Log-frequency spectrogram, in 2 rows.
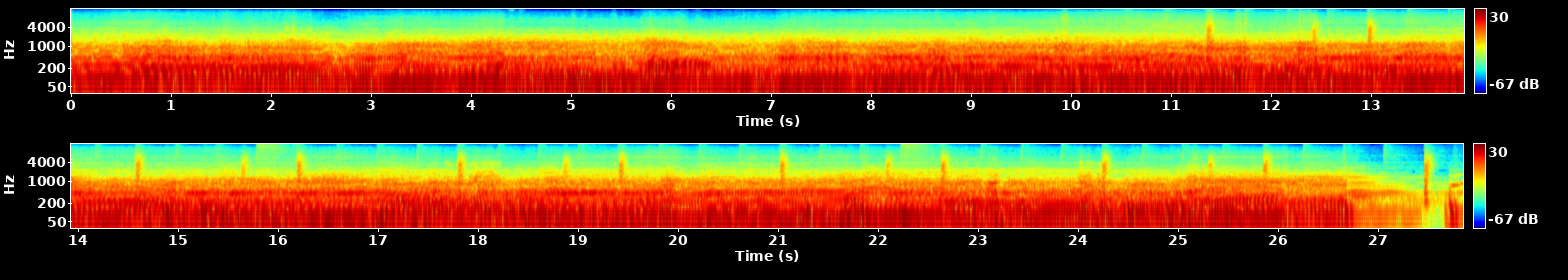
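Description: Harley-Davidson Sportster 1200 V-twin engine running as the bike is ridden, its pitch rising and falling with the throttle. Background music with a steady beat plays over it.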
